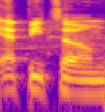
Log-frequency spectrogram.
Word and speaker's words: epitome: Uh, also, can I say that I hate how epitome is not pronounced how it should be? Yeah, it should be epitome, shouldn't it? It's like hyperbole as well. Both of those are the same. Epitomy and Hyperbole.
